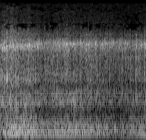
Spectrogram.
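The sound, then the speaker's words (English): A coupe's engine roars, a loud, steady revving rumble with a slight surge as the car pulls away, no voices heard. “she was behind the wheel of my coupe”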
